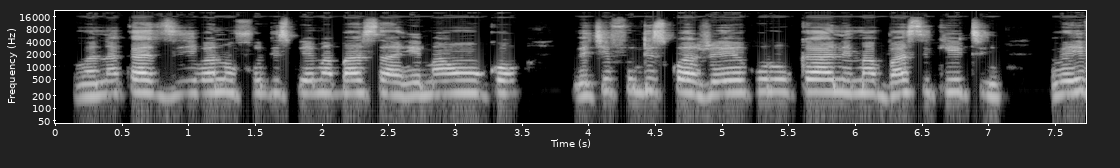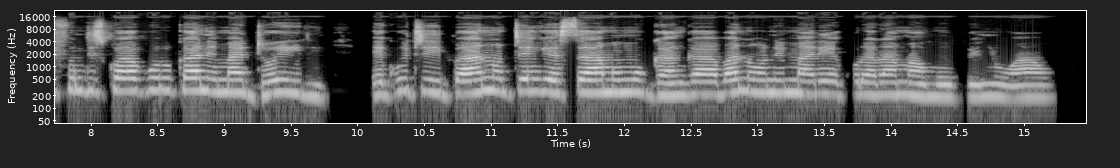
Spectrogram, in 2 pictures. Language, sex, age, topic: Ndau, female, 36-49, education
